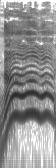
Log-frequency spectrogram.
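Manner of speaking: high, loud drawn-out wail of protest; loud, high-pitched kid refusing to budge; toddler flipping out. Retold or imitated. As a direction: imitate a tantruming toddler's squeal. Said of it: "he starts ... flipping out".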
